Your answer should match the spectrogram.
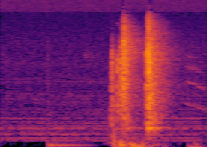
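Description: A door being opened: two quick, rough bursts of latch and hinge noise about a quarter second apart, against an otherwise quiet background with a faint low hum.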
